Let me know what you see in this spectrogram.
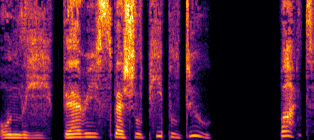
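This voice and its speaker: Soft-spoken and raspy, a woman puts on a character voice at a fairly low pitch. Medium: read story. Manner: gentle, soft-spoken.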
